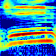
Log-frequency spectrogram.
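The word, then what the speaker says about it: جيم: তালু সংখ্যা লাগাতে হবে এই জিম উচ্চারণ করার সময় আপনার জিহবাটা যেন কোনভাবে দাঁতের সাথে টাচ না করে এটা একটু সতর্ক থাকবেন তাহলে এটা জিম আর জিম উচ্চারণ করার সময় অবশ্যই একটু টান দিবেন।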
